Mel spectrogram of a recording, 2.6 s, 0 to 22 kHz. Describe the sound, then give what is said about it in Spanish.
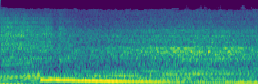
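A manual-transmission car engine drones loudly. Its tone jumps up as it catches early on, then slides slowly and steadily down in pitch over a continuous rumble. “Puso una velocidad y prendió el motor. El motor aceleró hasta 6.000 revoluciones por minuto y avanzó dando tumbos.”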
